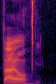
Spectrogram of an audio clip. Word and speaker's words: Thayil: I'm saying that right? Thayil? – Yep. – Sorry, I didn't. Always seen it printed, never seen it said. – Well, you pronounce it correctly.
